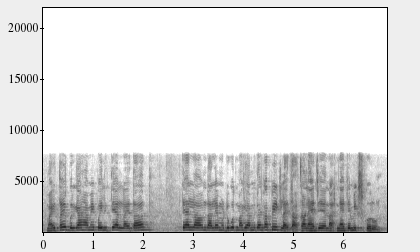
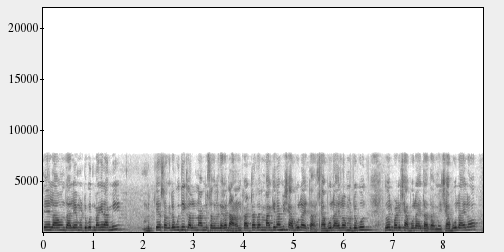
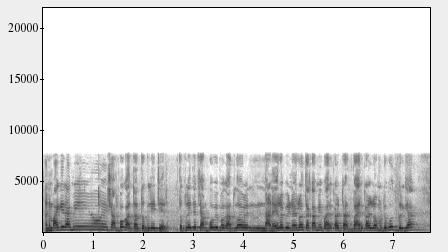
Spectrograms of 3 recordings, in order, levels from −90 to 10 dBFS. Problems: constant background noise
